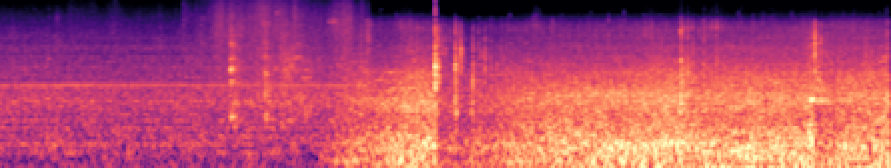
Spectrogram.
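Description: Quiet kitchen room tone with a couple of light clinks, then steady city street noise with a low traffic rumble. A single sharp skateboard clack comes about four seconds in.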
